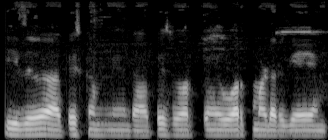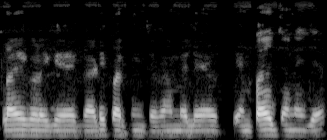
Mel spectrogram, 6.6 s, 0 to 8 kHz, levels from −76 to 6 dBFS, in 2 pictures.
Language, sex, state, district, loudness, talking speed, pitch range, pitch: Kannada, male, Karnataka, Belgaum, -17 LUFS, 110 wpm, 110-115 Hz, 110 Hz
